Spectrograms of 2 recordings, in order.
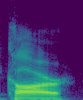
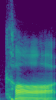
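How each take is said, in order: First: It ends with an R sound. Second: It ends without an R sound.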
